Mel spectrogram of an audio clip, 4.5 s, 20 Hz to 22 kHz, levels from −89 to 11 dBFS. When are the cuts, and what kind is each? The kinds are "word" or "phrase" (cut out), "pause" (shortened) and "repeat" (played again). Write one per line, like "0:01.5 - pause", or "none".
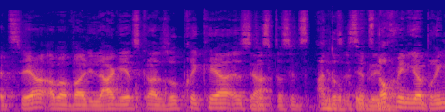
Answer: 0:02.7 - word
0:03.1 - word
